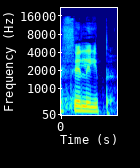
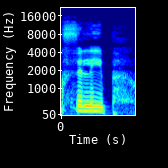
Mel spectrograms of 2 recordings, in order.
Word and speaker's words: Philippe: Or Philippe. It's spelled Felipe, but it's probably Philippe.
